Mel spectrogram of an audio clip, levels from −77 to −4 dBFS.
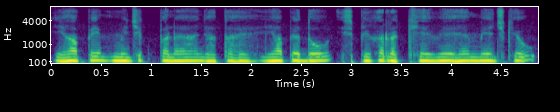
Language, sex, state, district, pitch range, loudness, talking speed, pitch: Hindi, male, Uttar Pradesh, Saharanpur, 140-150 Hz, -14 LUFS, 210 wpm, 145 Hz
